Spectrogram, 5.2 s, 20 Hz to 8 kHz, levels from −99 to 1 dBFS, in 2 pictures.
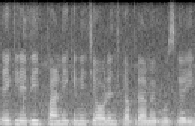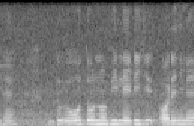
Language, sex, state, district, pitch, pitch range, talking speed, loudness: Hindi, female, Bihar, Patna, 195 Hz, 180-200 Hz, 220 wpm, -16 LUFS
